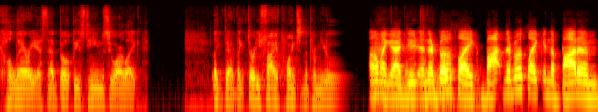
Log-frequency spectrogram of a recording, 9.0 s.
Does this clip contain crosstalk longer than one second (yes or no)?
yes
